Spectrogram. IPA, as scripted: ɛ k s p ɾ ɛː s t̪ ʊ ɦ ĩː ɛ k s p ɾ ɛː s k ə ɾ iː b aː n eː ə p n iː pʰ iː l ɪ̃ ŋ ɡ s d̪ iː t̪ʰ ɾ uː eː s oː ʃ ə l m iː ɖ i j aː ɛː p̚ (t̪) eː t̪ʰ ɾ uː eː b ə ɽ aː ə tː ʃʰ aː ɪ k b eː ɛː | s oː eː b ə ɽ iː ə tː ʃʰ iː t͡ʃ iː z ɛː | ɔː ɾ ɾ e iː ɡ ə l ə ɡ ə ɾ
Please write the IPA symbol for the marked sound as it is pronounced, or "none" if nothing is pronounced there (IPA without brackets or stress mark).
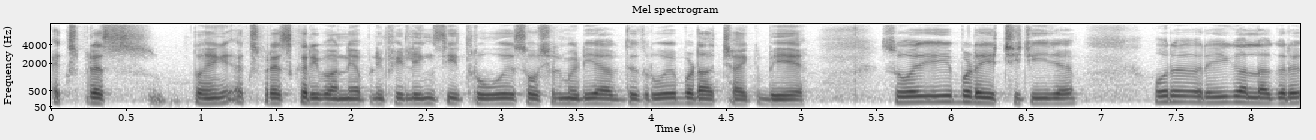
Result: d̪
